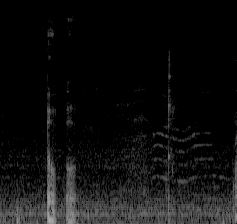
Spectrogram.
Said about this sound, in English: Excuse me. You okay? Mm-hmm. A little baby burp.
